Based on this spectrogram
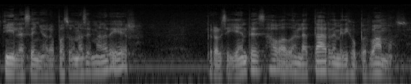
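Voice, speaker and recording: A pastor in his fifties preaching a sermon, telling a story in a hushed voice and then rising to loud preaching. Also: lowish voice, fairly quick, vocal fry, slight background noise. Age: 50s. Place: church.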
